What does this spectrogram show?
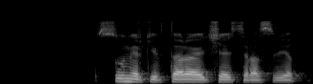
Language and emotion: Russian, neutral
